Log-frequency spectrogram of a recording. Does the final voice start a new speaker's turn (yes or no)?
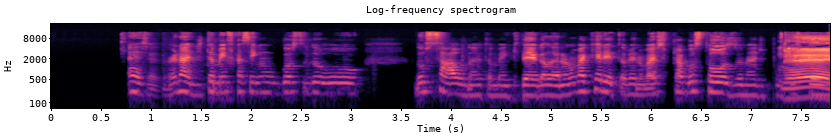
yes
